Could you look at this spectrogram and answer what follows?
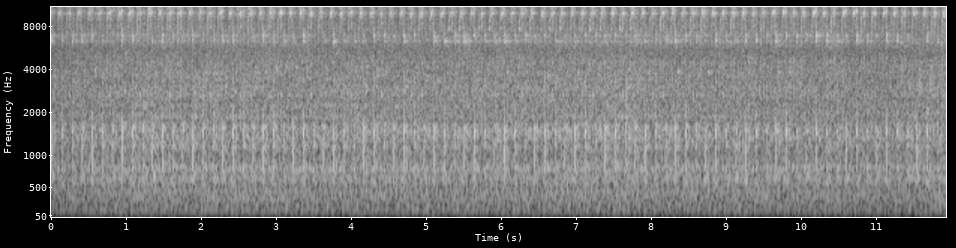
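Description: Octane rating test engine in a fuel lab running steadily on reference blends and a sample fuel, a loud continuous mechanical drone with a fast even knocking pulse throughout, no voices.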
